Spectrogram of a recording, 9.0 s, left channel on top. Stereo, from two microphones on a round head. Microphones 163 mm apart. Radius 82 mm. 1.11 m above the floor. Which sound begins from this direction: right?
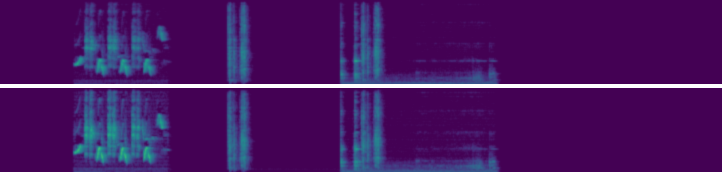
A bird, at 0.9 s.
